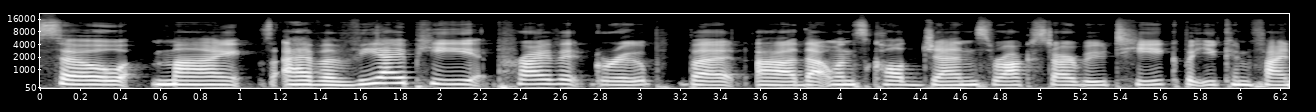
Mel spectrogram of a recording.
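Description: On a very clean recording with a silent background, a woman with an American accent uses a normal speaking voice at a medium pitch, with fairly even intonation and a fairly slow pace. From Southern Maryland, US. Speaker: online boutique owner. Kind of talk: casual interview chat.

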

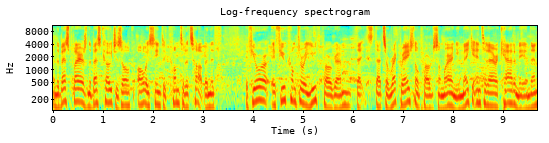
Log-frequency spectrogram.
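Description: Over crowd noise and audible room echo, a man with an Irish accent talks at a fairly quick pace and a fairly high pitch, with ordinary pitch variation. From Ireland. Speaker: soccer league president. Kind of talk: casual interview. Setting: bar at a conference.

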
